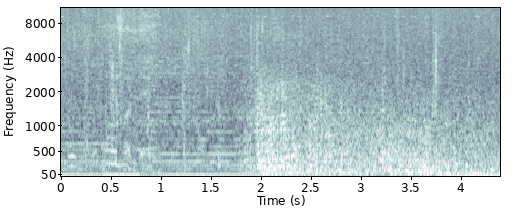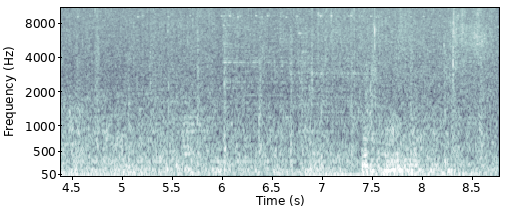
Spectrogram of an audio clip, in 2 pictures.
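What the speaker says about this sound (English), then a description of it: "It's raining again." Rain pours steadily in The Witcher video game while a deep thunderclap rolls in after a short tonal passage, the storm continuing loud and close with a later rumble.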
